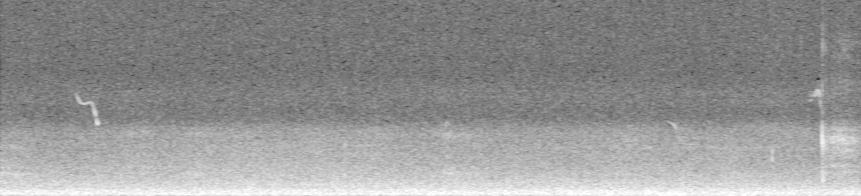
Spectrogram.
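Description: Steady outdoor ambient noise with a few faint, short bird chirps scattered through it.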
